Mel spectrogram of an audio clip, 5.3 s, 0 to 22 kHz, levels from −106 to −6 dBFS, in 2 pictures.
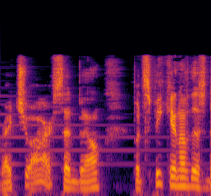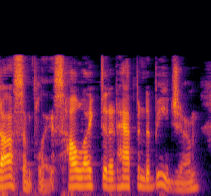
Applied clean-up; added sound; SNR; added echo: classical method log-MMSE.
